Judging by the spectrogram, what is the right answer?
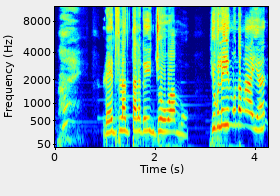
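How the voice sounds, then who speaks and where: A blunt young Filipina friend with a high voice. She is teasing, chatty and full of gossip. The radio drama sound is dry, with music underneath. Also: lively intonation, moderate pace, a little mellow, no echo. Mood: teasing, disapproving.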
